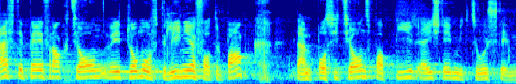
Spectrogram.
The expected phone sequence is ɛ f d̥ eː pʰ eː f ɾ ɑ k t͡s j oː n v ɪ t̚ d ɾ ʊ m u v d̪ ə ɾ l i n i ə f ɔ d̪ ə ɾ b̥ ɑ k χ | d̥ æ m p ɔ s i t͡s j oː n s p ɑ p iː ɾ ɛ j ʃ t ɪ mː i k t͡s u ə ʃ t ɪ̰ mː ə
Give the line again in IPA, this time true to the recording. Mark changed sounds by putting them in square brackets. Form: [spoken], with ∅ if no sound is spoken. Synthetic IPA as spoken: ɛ f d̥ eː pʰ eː f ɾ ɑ k t͡s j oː n [ʋ] ɪ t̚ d ɾ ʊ m u [f] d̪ ə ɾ l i n i ə f ɔ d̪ ə ɾ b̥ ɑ k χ | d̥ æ m p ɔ s i t͡s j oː n s p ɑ p iː ɾ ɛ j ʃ t ɪ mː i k t͡s u ə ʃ t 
